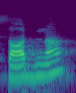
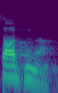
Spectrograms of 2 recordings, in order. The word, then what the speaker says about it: sadhana: you pronouncing it as sadhna whereas the word is actually written as sadhana it's sadhna the a sort of swallowed up don't you hate when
